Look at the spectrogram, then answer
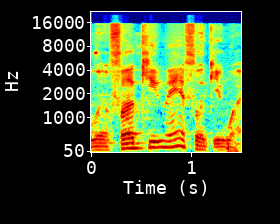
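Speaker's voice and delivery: very soft, muttered under the breath.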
